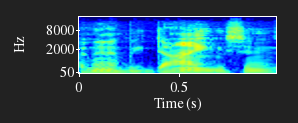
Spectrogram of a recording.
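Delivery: ordinary delivery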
